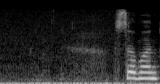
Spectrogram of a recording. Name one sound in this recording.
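A woman reads out the news into a microphone.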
